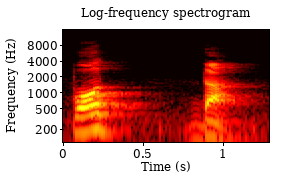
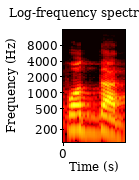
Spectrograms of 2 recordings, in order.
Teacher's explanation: পদ্মা, দেখো যে বর্ণের সাথে ম যুক্ত আছে সেই বর্ণটার দ্বিত্ব উচ্চারণ হচ্ছে দুইবার, পদ্মা, দুইটাই দ, বাট মটা কিন্তু উচ্চারণ হচ্ছে না, ময়ের উচ্চারণ বিলুপ্ত হয়েছে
